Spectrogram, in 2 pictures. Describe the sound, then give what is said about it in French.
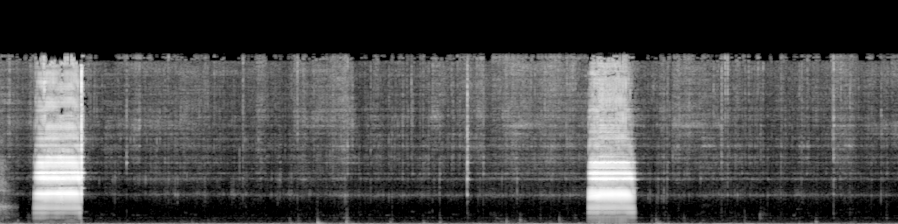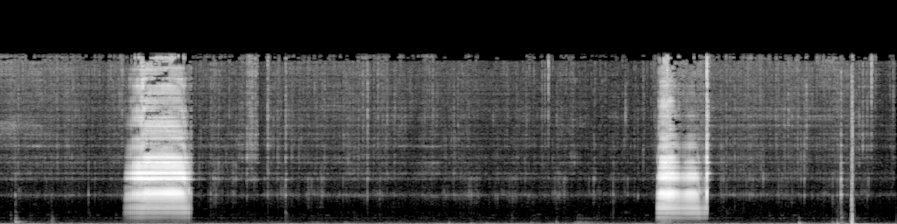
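Spider crab sounds recorded underwater: four short, harsh buzzing bursts spaced several seconds apart, standing out clearly over a low, steady underwater rumble, with no voices. “Eh bien, on va écouter cette araignée de mer.”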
